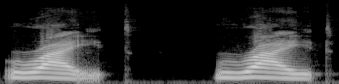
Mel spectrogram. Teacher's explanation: una R suavecita, la GH es muda y solo se pronuncia la T final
